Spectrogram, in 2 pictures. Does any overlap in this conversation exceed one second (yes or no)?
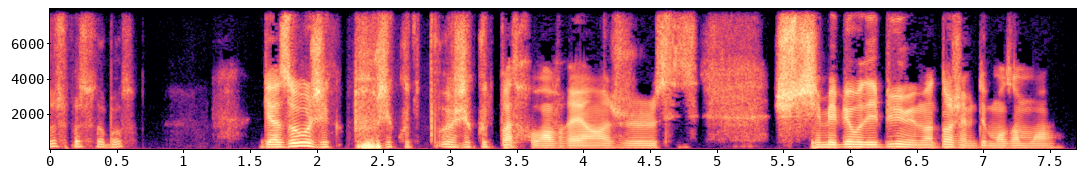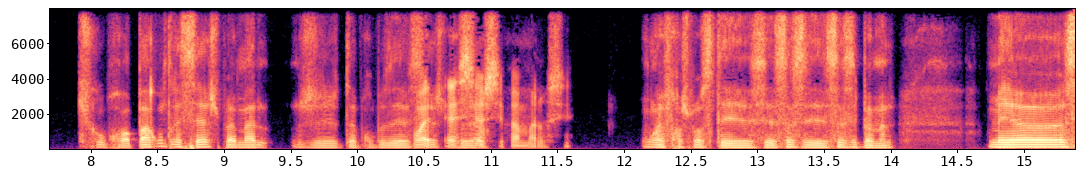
no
